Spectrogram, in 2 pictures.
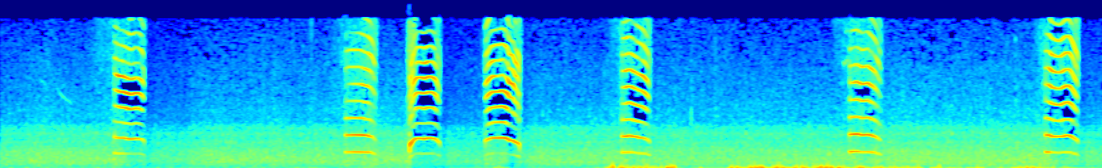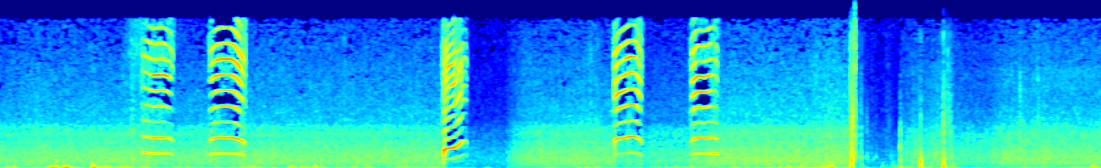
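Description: A bird calling over and over: about a dozen short, sharp calls, each with a slight rise and fall in pitch, spaced irregularly a second or two apart, with one longer upward-sweeping call after the middle.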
